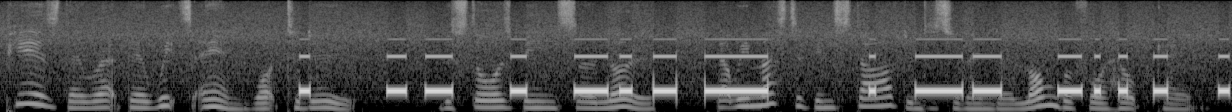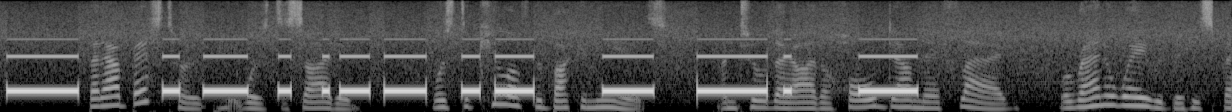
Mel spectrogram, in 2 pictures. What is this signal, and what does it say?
Beeps of irregular length, with speech in English. There is no code.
